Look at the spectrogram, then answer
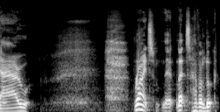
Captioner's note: he sighs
